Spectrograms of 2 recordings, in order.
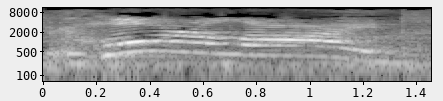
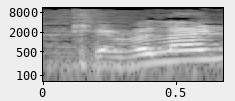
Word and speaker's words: Coraline: It's Coraline! Well, he said, Caroline. He said, funny, they even say your name wrong. They called you Coraline, not Caroline at all.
